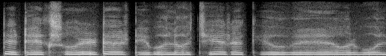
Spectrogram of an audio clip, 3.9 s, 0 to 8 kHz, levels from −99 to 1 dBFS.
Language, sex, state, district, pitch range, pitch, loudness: Hindi, female, Madhya Pradesh, Bhopal, 275-285 Hz, 280 Hz, -16 LUFS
